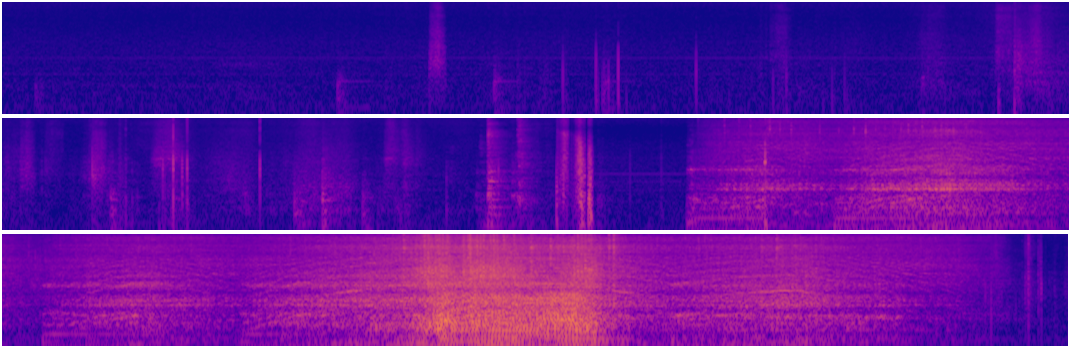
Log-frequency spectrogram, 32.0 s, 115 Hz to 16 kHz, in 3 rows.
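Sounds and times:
industrial sewing machine running: 17.5s - 31.3s.

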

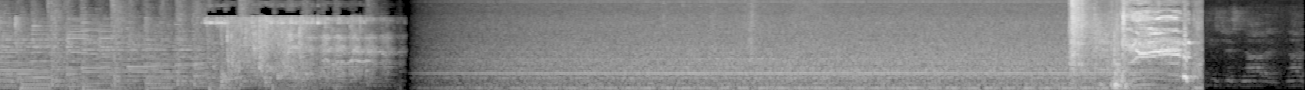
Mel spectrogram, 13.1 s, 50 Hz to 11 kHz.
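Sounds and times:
appliance electrical hum: 4.1s - 12.1s.

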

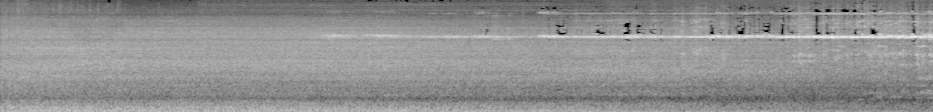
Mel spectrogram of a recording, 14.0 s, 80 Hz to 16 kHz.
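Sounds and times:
train coaches rumbling on rails: 0.0s - 14.0s
high-pitched wheel squeal: 4.9s - 14.0s.

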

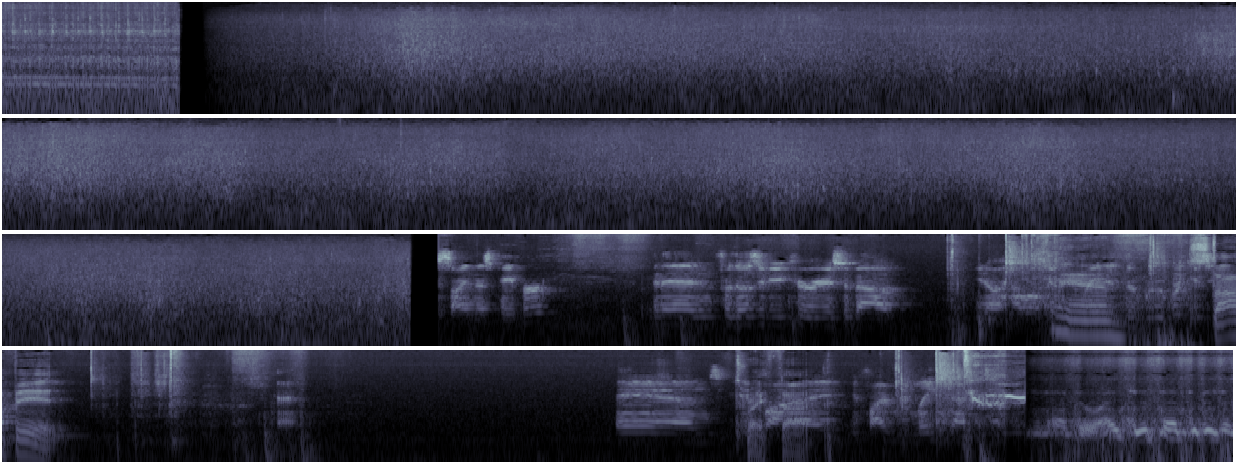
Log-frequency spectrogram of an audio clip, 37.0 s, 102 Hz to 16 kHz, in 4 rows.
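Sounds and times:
small waves on beach: 0.0s - 21.6s.

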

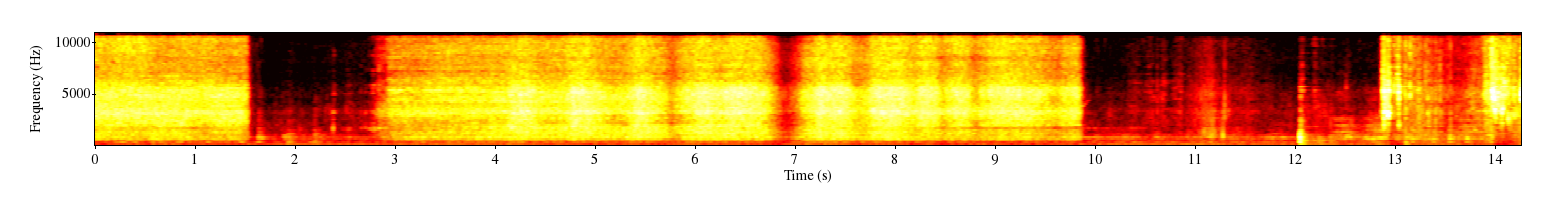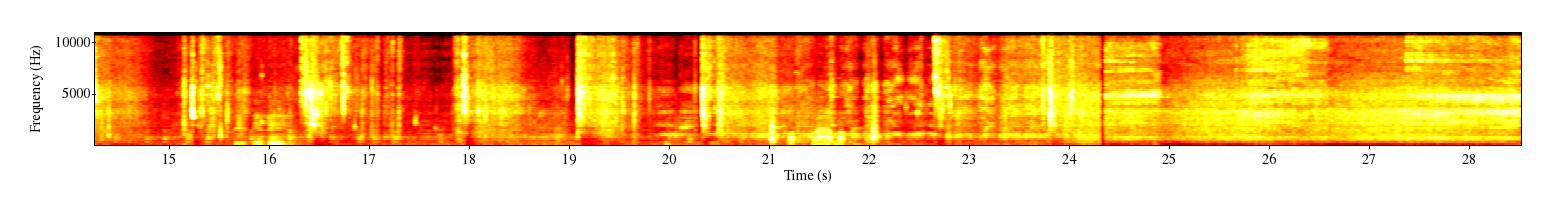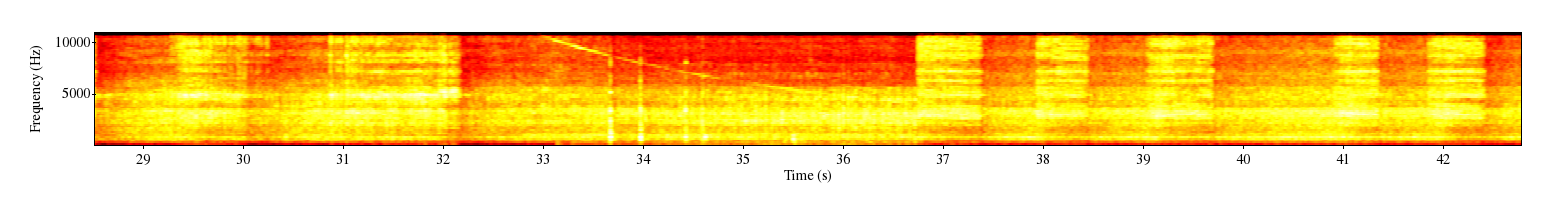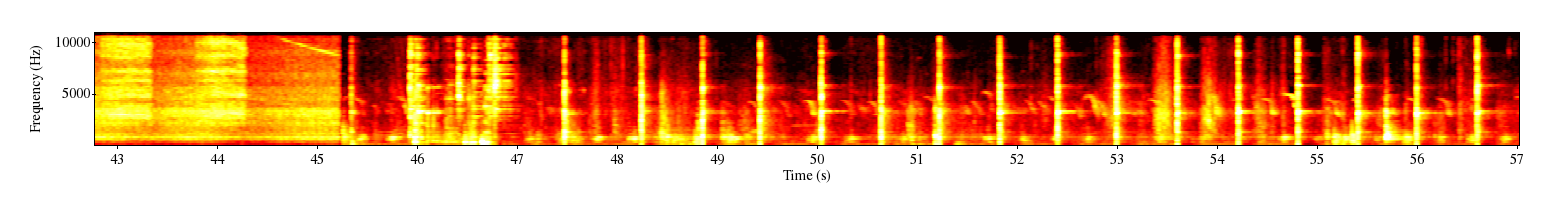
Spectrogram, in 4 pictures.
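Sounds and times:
angle grinder grinding steel: 2.7s - 9.9s, 12.9s - 57.0s
clinks and knocks of blade: 45.3s - 47.7s.

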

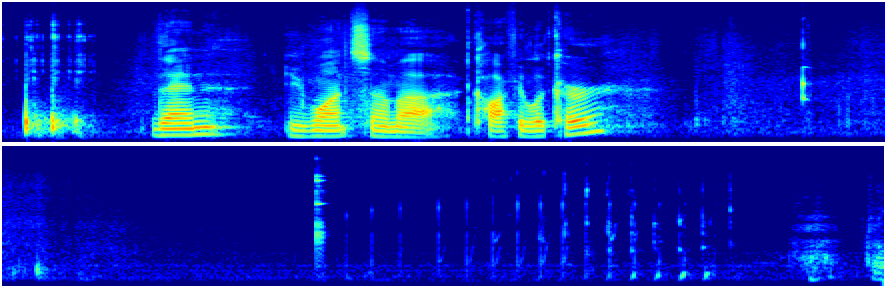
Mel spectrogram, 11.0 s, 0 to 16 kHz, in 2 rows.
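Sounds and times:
glass bottle clinking: 7.5s - 7.8s.

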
